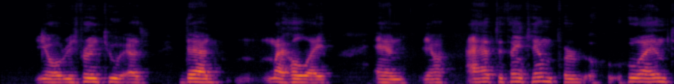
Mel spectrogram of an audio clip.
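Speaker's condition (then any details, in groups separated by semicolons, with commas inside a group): Cerebral palsy; repeat surgery expected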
